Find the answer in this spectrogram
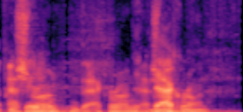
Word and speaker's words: Acheron: The Acheron. Which we're saying it wrong. I know It's Acheron.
